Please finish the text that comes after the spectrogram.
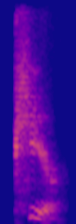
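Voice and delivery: "pear" mispronounced to sound like "pier"; wrong vowel. Shown as a demonstration. Teacher warning students how not to pronounce it, "pear" wrongly said as "pier". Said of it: "no se pronuncia".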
